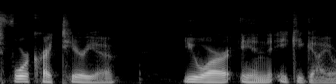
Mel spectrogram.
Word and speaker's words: ikigai: You know, the Japanese have this thing called ikigai.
